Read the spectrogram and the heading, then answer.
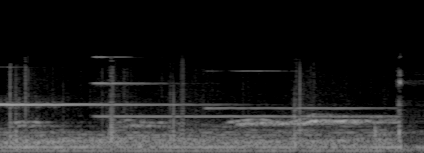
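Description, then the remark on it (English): The temple bells of Niban, heard in an apartment, ring out in three soft strikes, their clear, high tones lingering and overlapping above a steady low hum, with no voices. “here we sit in your apartment listening to weird temple bells”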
